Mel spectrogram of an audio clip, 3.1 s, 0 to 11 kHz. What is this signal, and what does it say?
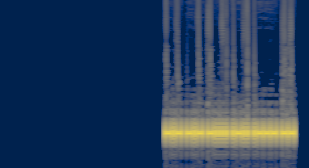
Morse code, heard as a keyed tone, about 69 wpm, 700 Hz. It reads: KK6LJM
